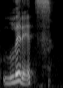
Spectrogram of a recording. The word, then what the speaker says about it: Lititz: So Lititz, that's the official pronunciation.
